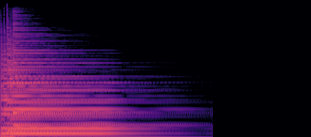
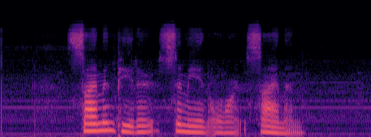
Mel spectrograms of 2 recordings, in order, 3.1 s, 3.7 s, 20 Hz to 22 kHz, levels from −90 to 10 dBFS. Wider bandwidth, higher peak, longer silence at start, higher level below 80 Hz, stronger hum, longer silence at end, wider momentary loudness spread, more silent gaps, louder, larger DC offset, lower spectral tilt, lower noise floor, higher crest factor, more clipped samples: first, 16.5 kHz vs 11 kHz; about the same, -10 dBFS vs -10 dBFS; second, 0 s vs 0.45 s; first, -48 dBFS vs -58 dBFS; neither; first, 0.95 s vs 0.65 s; first, 20 LU vs 14 LU; neither; first, -26 LUFS vs -29 LUFS; neither; about the same, -5.5 dB/octave vs -6 dB/octave; about the same, -58 dBFS vs -55 dBFS; about the same, 20 dB vs 20 dB; neither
